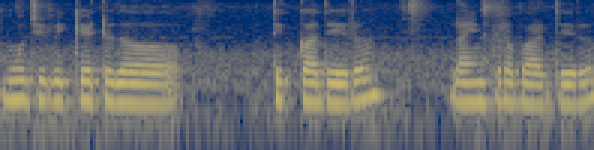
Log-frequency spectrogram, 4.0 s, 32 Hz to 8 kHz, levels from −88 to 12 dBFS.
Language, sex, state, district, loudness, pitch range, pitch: Tulu, female, Karnataka, Dakshina Kannada, -17 LUFS, 185-205 Hz, 195 Hz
